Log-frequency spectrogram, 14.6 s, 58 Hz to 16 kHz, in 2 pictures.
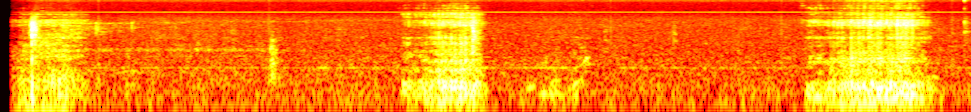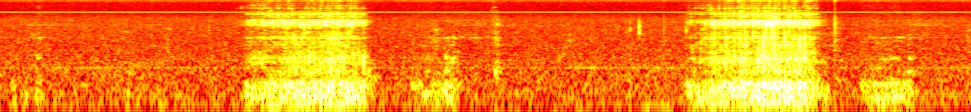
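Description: Four rough, rattling snores about three seconds apart, roughly 19 a minute, with quiet breathing between them: ordinary snoring.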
